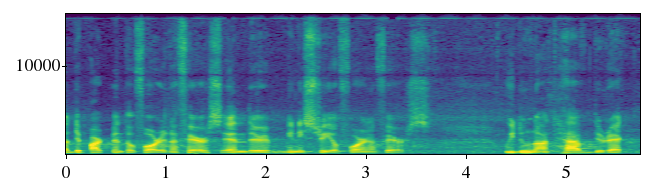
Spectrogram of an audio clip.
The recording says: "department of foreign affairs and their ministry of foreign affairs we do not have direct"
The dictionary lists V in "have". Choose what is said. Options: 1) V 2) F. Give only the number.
1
